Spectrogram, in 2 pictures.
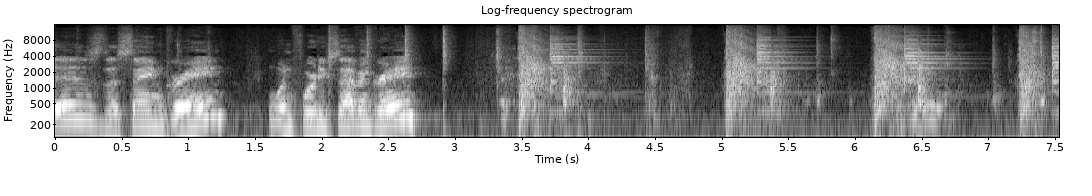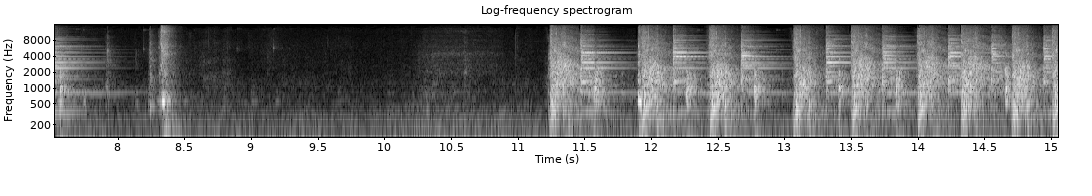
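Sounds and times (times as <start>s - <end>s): metal clanging on metal: 2.0s - 8.6s, 11.3s - 15.0s.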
